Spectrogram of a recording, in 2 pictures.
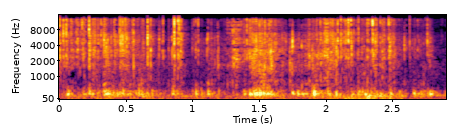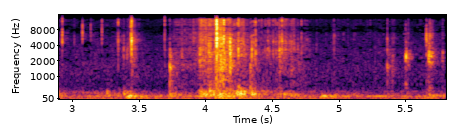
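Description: A palm-sized solid white bar of soap, held in one hand, is scored and shaved with a box-cutter blade into small cubes that crumble off. Many dry, bright scraping and crinkling cuts sound in quick succession, with soft crumbling between them, fading quieter toward the end.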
